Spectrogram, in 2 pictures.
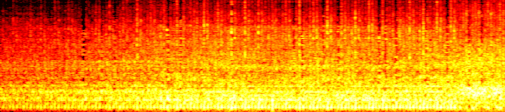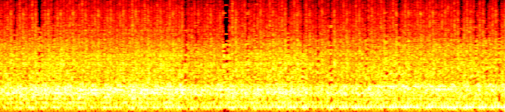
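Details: Old Farmall tractor four-cylinder with an often-rebuilt, finicky updraft carburetor, idling in a tight, smoky shed; even chug that picks up slightly and holds steady, no misses. Normal idle, running pretty good.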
